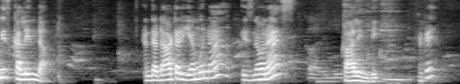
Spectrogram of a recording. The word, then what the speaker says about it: Yamuna: is another name for yamuna River okay callind the jamuna because the river yamuna or jamuna okay it's pronounced as jamuna it's yamuna jamuna whatever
